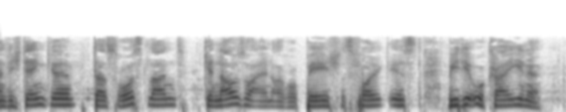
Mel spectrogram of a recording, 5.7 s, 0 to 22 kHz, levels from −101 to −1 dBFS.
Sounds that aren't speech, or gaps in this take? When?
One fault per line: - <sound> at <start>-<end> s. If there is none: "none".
none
